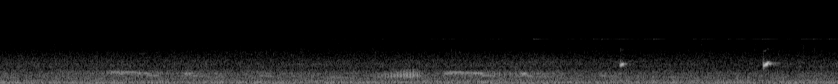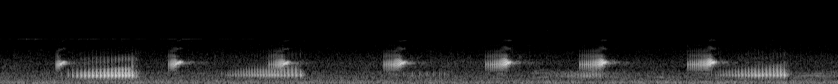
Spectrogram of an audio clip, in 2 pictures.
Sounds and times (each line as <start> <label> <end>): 1.0 distant owls 11.5
3.8 frogs or toads 6.6
7.5 frogs or toads 7.9
8.6 frogs or toads 11.6
12.2 frogs or toads 12.6
12.2 distant owls 16.7
13.2 frogs or toads 16.4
